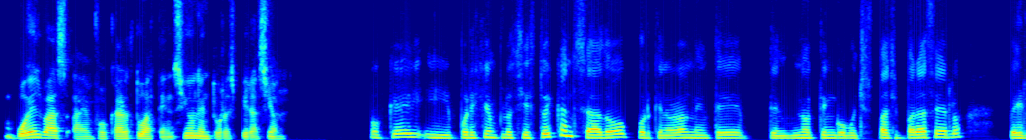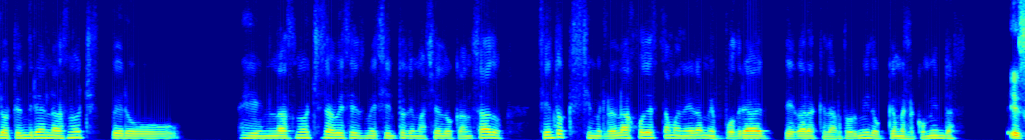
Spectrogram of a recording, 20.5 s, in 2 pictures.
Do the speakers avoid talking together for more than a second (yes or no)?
yes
